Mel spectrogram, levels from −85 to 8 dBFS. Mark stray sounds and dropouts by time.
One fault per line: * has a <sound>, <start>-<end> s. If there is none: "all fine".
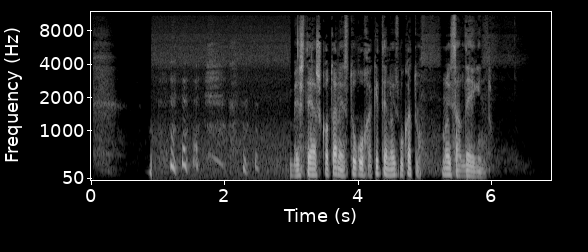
* has a laugh, 1.0-2.6 s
